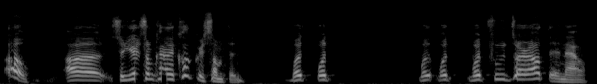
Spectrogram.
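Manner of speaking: high, tentative questioning with halting repeats; curious character voice. Acted. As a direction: play her curious, pitched well up. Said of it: "she leans over and she goes".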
